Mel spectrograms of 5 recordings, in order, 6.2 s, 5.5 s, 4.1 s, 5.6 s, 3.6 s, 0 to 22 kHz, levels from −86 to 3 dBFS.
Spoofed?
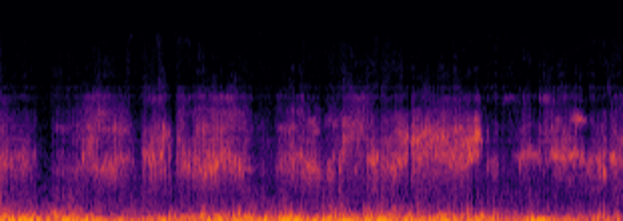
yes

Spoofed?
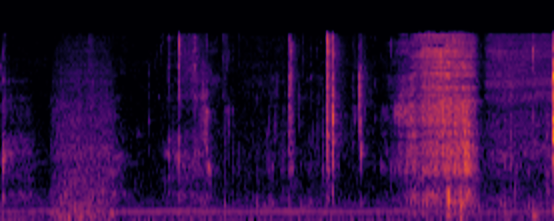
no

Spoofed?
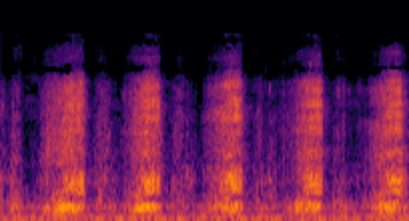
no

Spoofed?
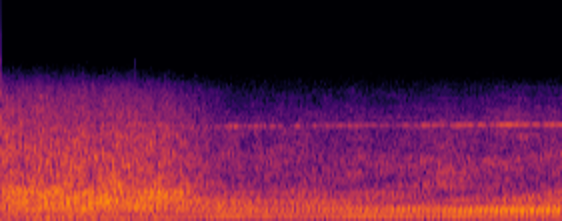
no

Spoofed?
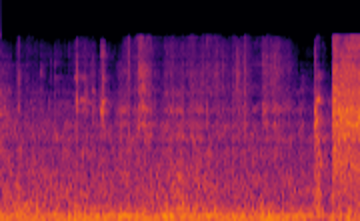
yes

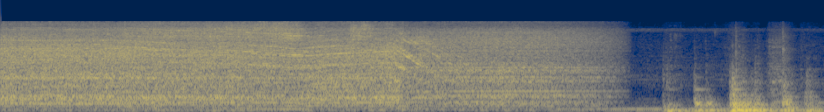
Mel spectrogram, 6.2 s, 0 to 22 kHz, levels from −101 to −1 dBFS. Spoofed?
no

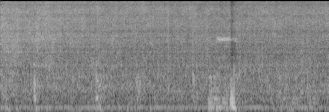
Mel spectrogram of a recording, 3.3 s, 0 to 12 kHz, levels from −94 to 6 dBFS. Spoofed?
yes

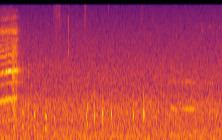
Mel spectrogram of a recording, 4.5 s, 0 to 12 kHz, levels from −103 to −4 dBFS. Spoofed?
no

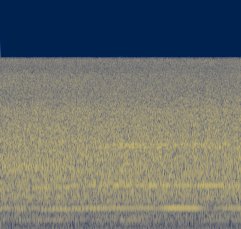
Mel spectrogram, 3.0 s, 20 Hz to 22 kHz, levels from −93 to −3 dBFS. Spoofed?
no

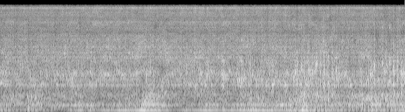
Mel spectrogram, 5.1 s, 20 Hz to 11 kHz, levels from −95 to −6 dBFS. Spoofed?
yes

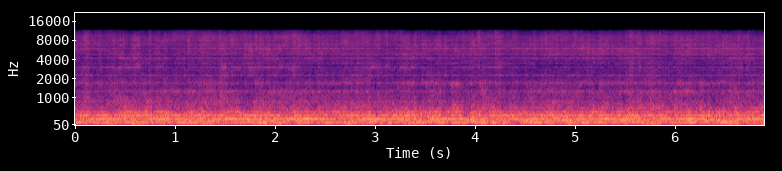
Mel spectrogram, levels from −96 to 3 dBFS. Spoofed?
yes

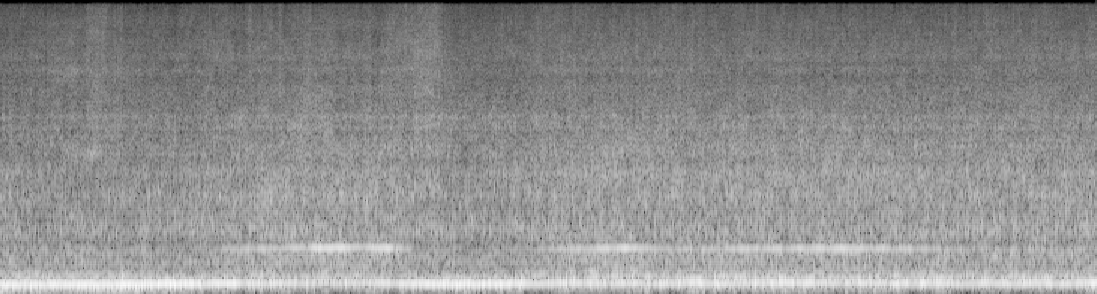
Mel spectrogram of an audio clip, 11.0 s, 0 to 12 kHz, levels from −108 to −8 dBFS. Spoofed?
yes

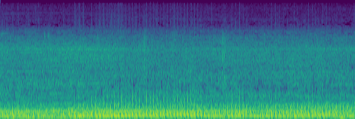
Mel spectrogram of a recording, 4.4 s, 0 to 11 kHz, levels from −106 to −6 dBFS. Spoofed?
no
